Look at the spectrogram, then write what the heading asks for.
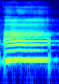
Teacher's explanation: a keluarnya dari tenggorokan bagian bawah tidak tidak berat ya Jadi ini tipis saja a tidak terlalu dibuka mulutnya a enggak ya ini biasa saja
